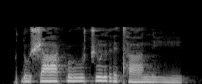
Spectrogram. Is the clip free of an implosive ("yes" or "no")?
no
